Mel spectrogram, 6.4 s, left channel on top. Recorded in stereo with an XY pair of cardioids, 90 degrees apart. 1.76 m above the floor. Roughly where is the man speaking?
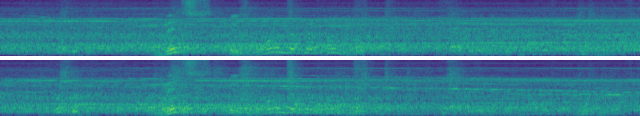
Ahead.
